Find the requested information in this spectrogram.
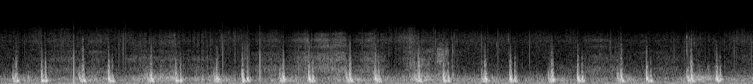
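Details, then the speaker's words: Teaching recording of heart sounds, listed among diastolic gallop rhythms: a split second heart sound, S2 dividing into two close components during only one phase. The phase is unclear in the transcript. The rhythm is regular at about 90 per minute. "ejemplo démo desdoblamiento del segundo ruido cardíaco solo durante se verifica la distribución del segundo ruido en dos componentes sonoros"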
